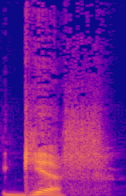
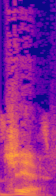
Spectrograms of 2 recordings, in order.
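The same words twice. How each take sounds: First: It begins with a hard g sound. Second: It begins with a soft j sound. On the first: The speaker calls it right. "it stands for graphics interchange format" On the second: The speaker calls it wrong. "not GIF"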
